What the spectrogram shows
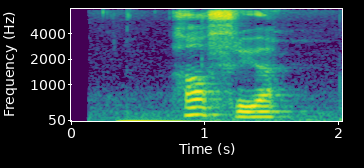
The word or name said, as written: havfrue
